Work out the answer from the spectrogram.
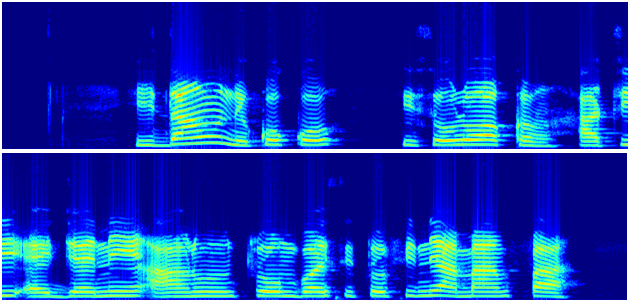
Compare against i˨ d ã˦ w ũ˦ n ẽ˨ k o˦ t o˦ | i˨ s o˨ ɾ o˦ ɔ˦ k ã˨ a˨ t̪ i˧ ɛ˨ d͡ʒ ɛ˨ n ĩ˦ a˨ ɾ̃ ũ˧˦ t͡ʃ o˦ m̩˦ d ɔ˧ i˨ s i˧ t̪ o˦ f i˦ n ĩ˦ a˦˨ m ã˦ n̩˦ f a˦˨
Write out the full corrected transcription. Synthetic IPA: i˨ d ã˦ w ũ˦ n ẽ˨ k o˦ k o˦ | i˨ s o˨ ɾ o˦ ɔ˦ k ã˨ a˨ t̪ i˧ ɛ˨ d͡ʒ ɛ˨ n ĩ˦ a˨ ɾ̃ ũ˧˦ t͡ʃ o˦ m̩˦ b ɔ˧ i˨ s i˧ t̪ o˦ f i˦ n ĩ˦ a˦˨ m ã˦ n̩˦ f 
